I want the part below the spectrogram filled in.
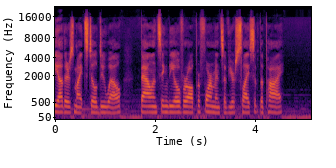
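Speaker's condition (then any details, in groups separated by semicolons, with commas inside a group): No condition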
